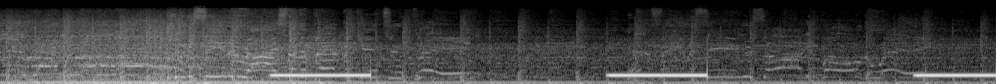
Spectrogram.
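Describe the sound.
Ringback tone of an outgoing telephone call placed in Italy: three long, steady, mid-pitched tones separated by pauses of a couple of seconds, each loud and even, over a busy, noisy background.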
